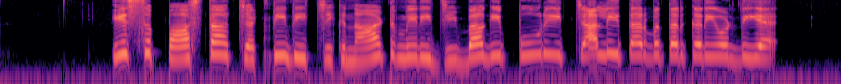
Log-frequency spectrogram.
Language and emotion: Dogri, happy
